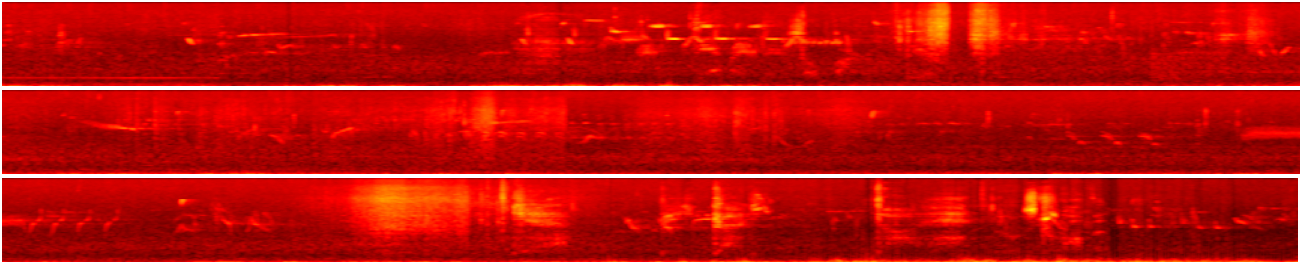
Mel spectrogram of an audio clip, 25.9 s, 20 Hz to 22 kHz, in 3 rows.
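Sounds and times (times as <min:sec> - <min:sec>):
low outdoor rumble: 0:00.0 - 0:24.2
small birds chirping: 0:00.0 - 0:25.9.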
